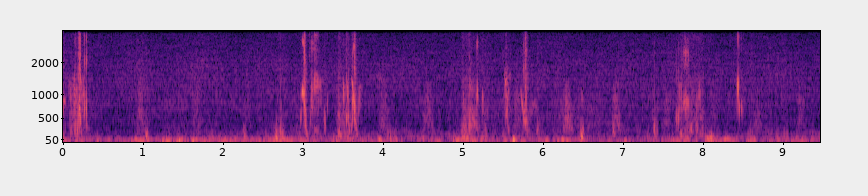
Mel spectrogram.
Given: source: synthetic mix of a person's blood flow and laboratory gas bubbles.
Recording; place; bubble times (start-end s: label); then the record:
Doppler ultrasound of blood flow; subclavian vein
0.00-0.33 s: bubbles
2.70-2.77 s: bubbles
2.96-3.31 s: bubbles
3.40-3.74 s: bubbles
4.98-5.12 s: bubbles
5.16-5.19 s: bubbles
5.23-5.32 s: bubbles
5.51-5.60 s: bubbles
5.71-5.96 s: bubbles
7.37-7.45 s: bubbles
7.65-8.02 s: bubbles
8.42-8.51 s: bubbles
From the record:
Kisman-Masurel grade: 221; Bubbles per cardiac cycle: several, 3 to 8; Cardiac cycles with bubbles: 10 to 50%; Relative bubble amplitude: barely perceptible (0.100 to 0.250); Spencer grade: 2 (many but less than half of the cardiac periods contain bubble signals, singularly or in groups); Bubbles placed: anywhere in the cardiac cycle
